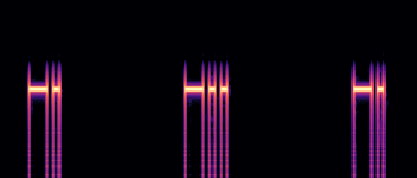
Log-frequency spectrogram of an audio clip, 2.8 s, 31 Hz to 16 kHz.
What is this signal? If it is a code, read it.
Morse code, heard as a keyed tone, about 30 wpm, spaced as for 9 wpm, 700 Hz. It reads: NDN
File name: course / 30:10wpm / 087 Lesson 15e - Number 5 - Three Characters 30wpm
